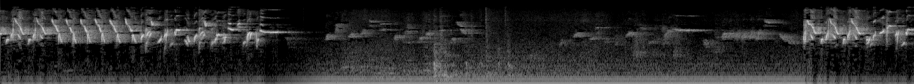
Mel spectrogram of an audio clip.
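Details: Newly caught wild European goldfinch in song: a dense burst of rapid, tinkling, twittering high notes, a quieter stretch of scattered faint chirps, then another fast bright outburst, over a steady low electrical hum.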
